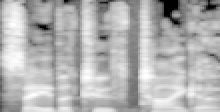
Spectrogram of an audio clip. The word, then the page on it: sabre toothed tiger: British English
